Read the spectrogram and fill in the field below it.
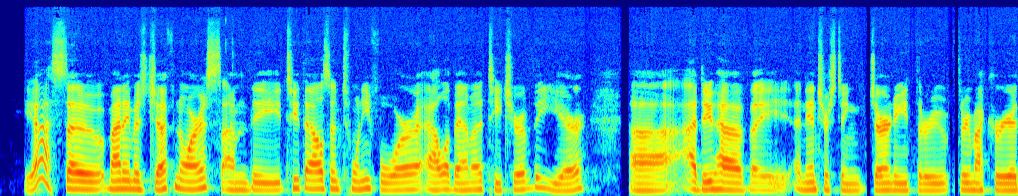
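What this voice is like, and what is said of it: Heavy Alabama Southern accent. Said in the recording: “I am Alabama through and through, so you'll hear it in my voice and in my accent ... the accent heavy”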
